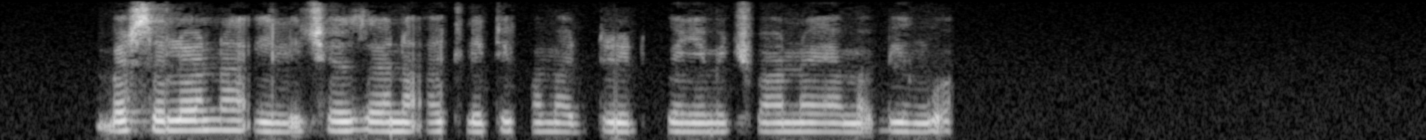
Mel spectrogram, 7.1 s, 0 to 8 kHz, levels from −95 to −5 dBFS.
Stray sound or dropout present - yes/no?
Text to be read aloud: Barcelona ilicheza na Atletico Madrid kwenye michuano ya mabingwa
no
